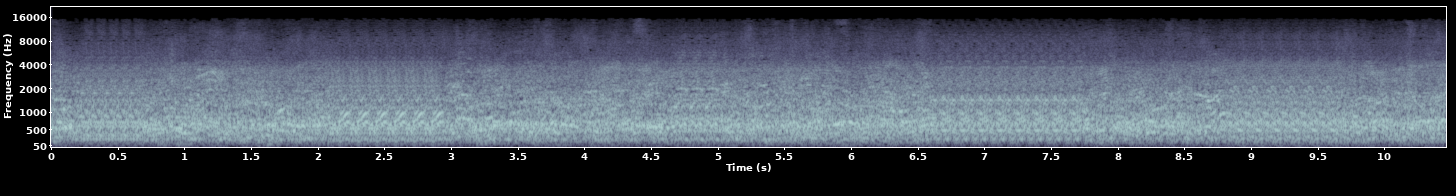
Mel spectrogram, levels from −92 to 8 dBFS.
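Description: Repeated frames stutter this everyday sound five times. A short block of compressed audio was played again and again, so the same fraction of a second loops before the sound moves on. The loops fall at 0.30–0.67 s (a 93 ms block, four extra plays), 2.22–2.92 s (139 ms, five), 4.78–5.01 s (116 ms, two), 6.75–7.73 s (139 ms, seven) and 8.93–9.63 s (139 ms, five). Block lengths like these suggest runs of several codec frames. On a spectrogram or waveform, each stretch shows identical tiles side by side.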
